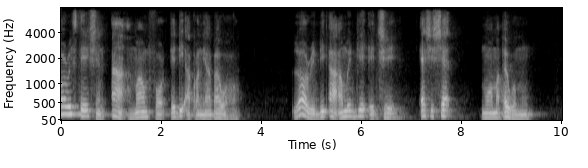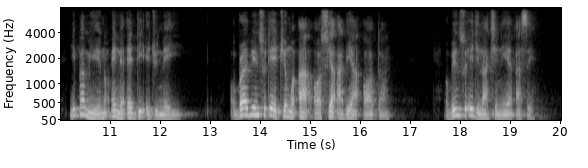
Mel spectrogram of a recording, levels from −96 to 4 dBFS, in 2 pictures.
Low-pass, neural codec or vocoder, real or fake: 7.2 kHz; codec, 24 kHz, 0.9 kbps, WavTokenizer, medium speech release version 1; fake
